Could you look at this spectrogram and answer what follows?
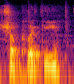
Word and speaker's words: Zaplicki: It looks like C. Zaplicki, but I think it's pronounced Chaplicki.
